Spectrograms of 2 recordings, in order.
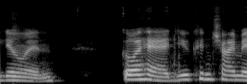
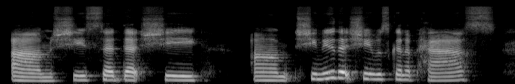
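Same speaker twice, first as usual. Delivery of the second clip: normal talking voice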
